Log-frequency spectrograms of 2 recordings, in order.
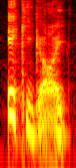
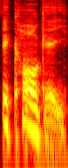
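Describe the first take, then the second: First: The word is said as i-ki-gai. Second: The word is said as i-ka-gi. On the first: The speaker calls it right. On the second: The speaker calls it wrong.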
